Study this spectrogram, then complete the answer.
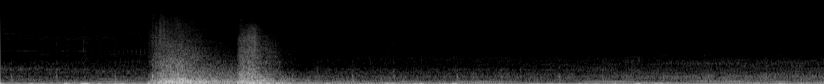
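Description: Footsteps run quickly across a hard stone floor.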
